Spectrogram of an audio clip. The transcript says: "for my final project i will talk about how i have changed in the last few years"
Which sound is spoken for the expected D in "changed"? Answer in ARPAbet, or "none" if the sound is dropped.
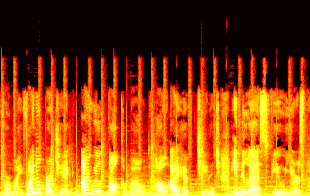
none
